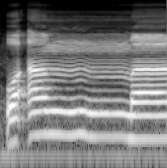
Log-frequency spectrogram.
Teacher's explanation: میم مشدد ہے، میم مشدد غنہ ہوتا ہے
